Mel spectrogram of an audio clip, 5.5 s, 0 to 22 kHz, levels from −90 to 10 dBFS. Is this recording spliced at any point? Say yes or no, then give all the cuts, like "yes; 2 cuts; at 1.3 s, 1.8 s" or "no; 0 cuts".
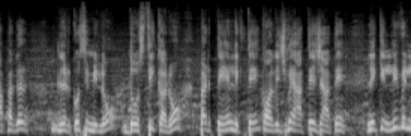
no; 0 cuts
